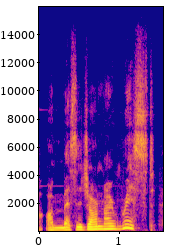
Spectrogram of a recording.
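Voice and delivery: sudden high gasp of surprise; surprised gasp. Real, not acted. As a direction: caught off guard by his watch. Gasps at a notification.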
